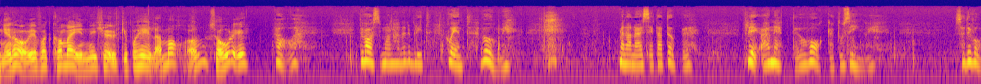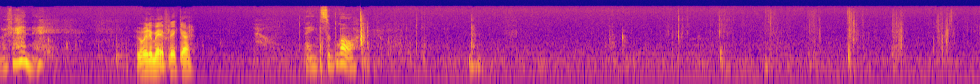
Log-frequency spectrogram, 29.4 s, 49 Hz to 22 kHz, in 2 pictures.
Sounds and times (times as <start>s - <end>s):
Speech: 19.3s - 20.1s.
